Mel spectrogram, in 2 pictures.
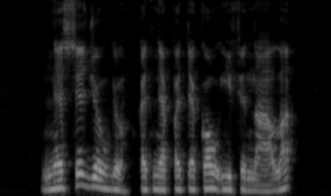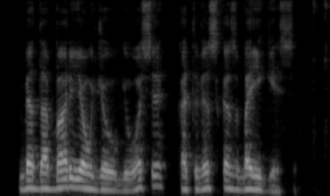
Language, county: Lithuanian, Alytus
